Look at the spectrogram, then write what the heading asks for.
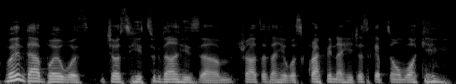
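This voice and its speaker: A man from Nigeria, reviewing a film at home in an animated, expressive way, jumping between loud outbursts and quiet asides. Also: mid-range voice, fairly quick, no echo. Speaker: movie reviewer. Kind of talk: casual movie review vlog.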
